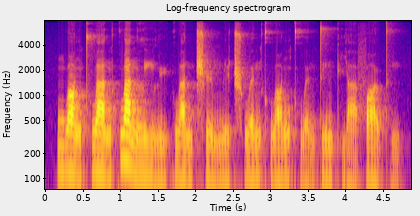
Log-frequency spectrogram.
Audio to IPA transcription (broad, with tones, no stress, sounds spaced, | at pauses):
m w ɑ˥˧ ŋ t̪ʰ w a˥˧ n k w a˥˧ n l i˥˩ l y˨˩ k w a˥˧ n ʈ͡ʂʰ ɻ̩˥˩ m i˧˥ ʈ͡ʂʰ w ə˧˥ n kʰ w ɑ˧˥ ŋ kʰ w ə˨˩ n t̪ i˥ n pʰ j ä˨˩ f ɑ˥˩ ʊ̯ t̪ʰ i˩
